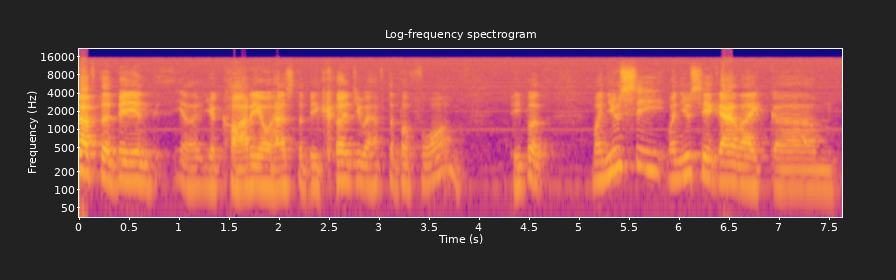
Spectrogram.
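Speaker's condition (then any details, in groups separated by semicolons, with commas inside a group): No condition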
